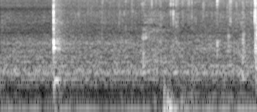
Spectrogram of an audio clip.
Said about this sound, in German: Dann tue ich einen Schuss Essig. Ich habe hier den ganz normalen Essig.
